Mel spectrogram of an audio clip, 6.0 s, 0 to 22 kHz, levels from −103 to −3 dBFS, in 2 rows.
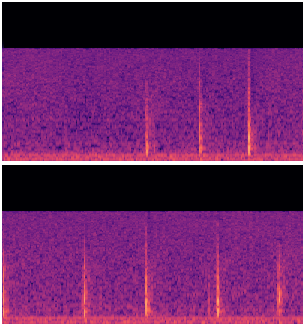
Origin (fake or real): real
